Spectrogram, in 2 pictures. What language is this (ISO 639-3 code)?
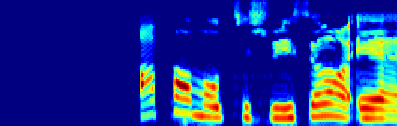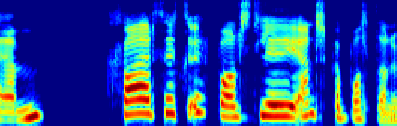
isl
